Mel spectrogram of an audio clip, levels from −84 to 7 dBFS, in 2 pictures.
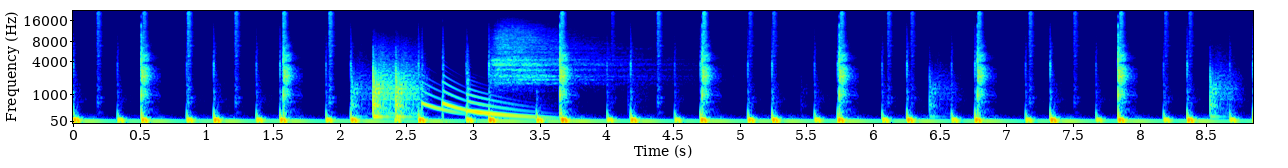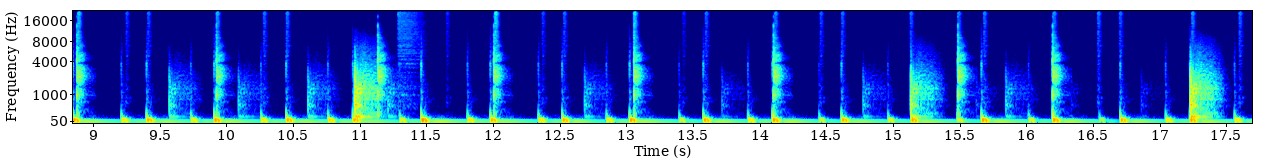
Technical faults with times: none

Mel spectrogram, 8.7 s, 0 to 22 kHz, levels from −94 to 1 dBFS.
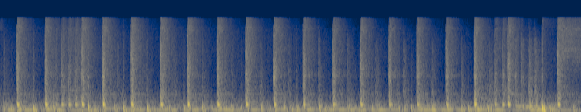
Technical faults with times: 0.00-8.73 Opus compression

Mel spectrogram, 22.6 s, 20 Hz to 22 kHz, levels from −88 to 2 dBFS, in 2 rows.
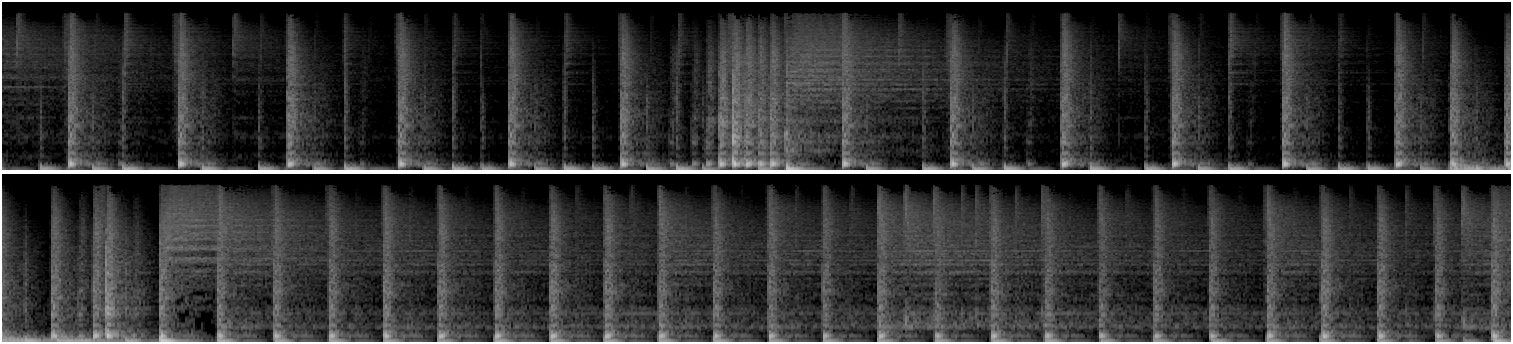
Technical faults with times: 0.00-22.64 periodic clock jitter

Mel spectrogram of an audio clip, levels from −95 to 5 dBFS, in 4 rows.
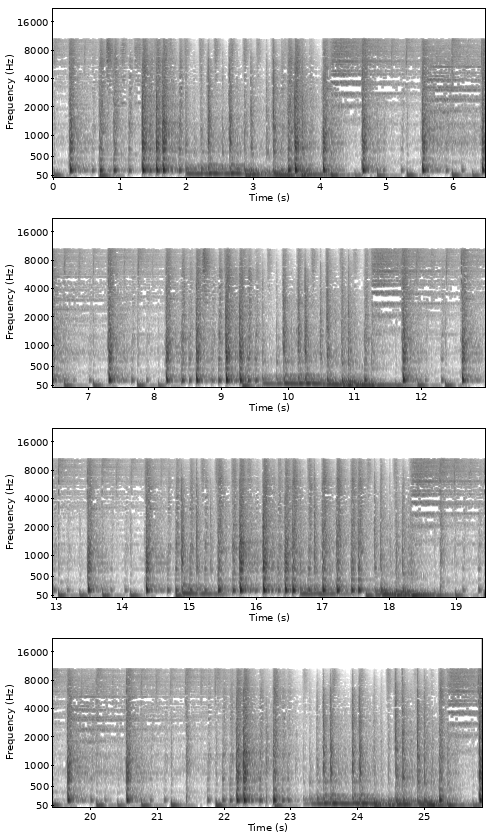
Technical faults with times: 0.00-25.88 low-bitrate audio saved at a high bitrate

